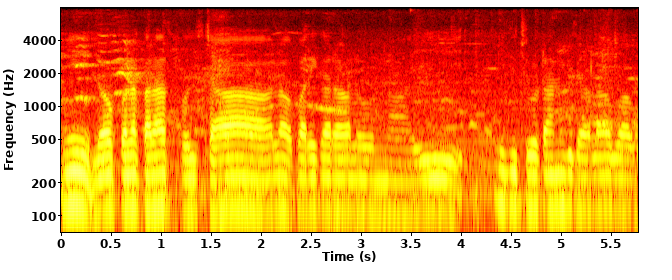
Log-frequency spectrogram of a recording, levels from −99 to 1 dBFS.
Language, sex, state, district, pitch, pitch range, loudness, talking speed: Telugu, male, Andhra Pradesh, Sri Satya Sai, 110 Hz, 110-120 Hz, -19 LUFS, 105 wpm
